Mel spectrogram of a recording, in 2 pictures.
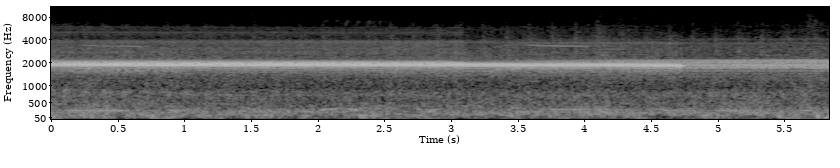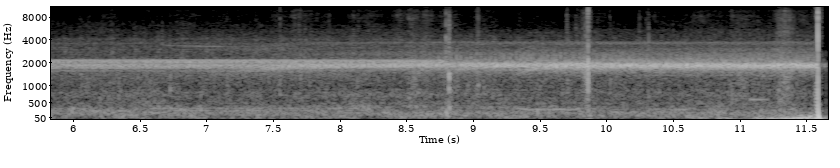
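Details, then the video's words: Very loud tree frog chorus at Steusser Lake, Michigan, recorded on a stop during a long motorcycle ride: a sustained high-pitched trill that softens midway, then builds again, with a few sharp clicks and a final knock. "Michigan with tree frogs singing"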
